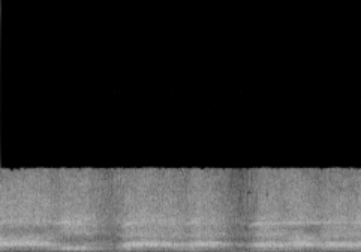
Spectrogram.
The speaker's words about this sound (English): Large crowds have gone to the scene of the blast to pay tribute to the dead.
